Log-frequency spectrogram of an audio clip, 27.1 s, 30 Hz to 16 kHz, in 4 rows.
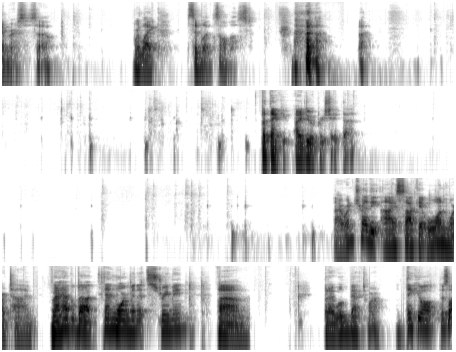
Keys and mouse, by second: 15.5 l, 16.0 x, 19.8 shift+d, 22.9 g.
